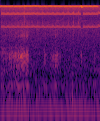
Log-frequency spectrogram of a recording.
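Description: Near silence between words: a faint steady hiss with a thin high-pitched whine from the recording.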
